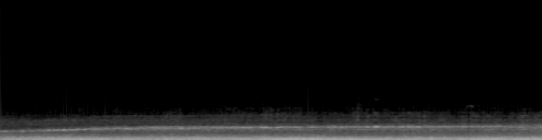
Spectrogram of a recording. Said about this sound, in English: My craft half out of Bombay. All the way out of Bombay now. Trapeze fully extended. Starting engine.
